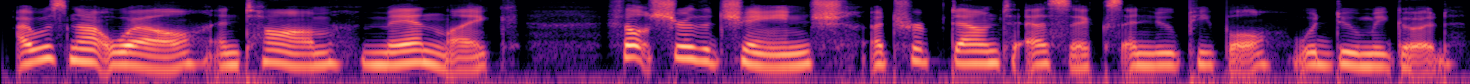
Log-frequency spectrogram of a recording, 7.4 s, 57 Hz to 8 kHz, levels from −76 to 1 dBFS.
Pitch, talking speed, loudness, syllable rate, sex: 185 Hz, 190 wpm, -17 LUFS, 4.3 syllables/s, female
